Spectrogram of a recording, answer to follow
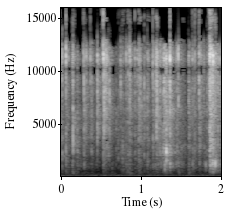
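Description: Foil Yu-Gi-Oh Mega Pack wrapper crinkling and crackling as it is torn open by hand, with two louder crackles in the second half.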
